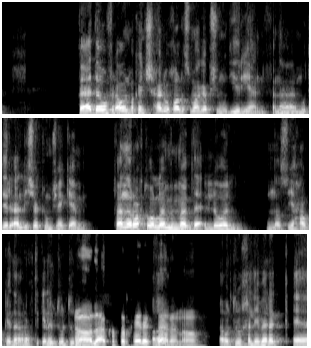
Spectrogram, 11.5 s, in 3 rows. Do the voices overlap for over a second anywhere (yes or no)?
no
